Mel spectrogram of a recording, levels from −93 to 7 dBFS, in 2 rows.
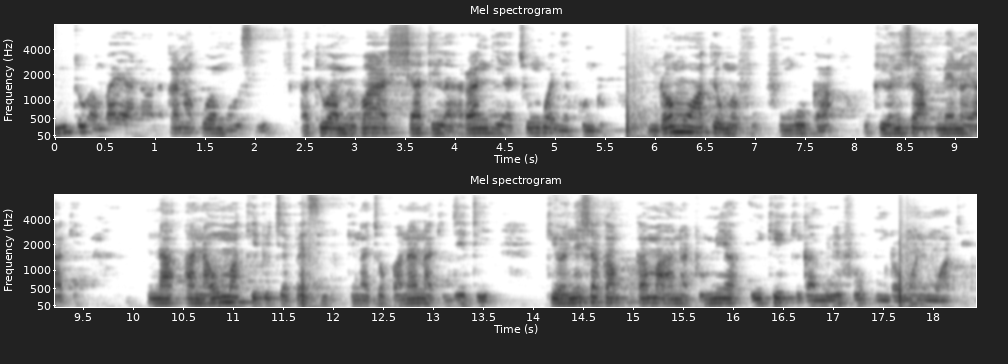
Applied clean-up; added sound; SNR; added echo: classical method WPE with log-MMSE.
